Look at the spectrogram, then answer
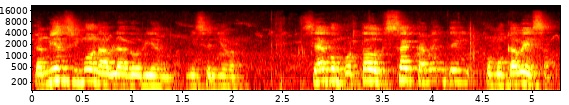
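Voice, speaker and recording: A man acting as a deferential, admiring disciple in a radio drama. He has a high voice with noticeable echo and faint birdsong behind. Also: normal speed, close to an everyday voice. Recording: echoey sound, faint noise.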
